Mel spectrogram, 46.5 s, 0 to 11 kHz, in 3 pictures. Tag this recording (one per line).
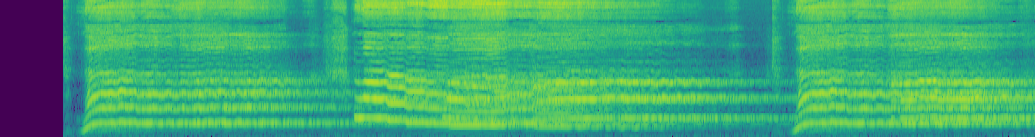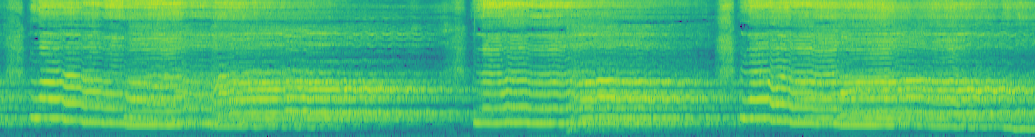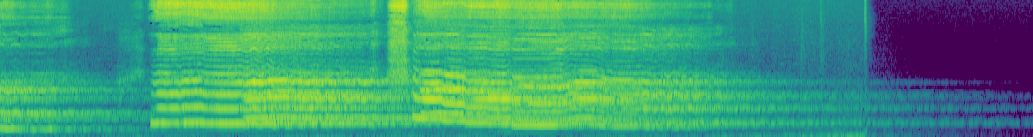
90bpm
acapella
singing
